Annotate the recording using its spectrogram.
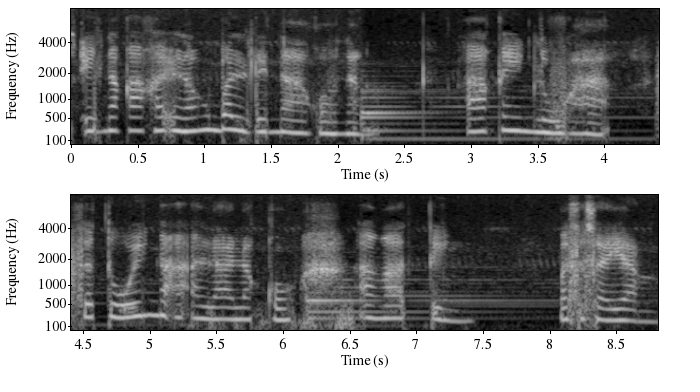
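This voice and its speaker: A woman talks at a very slow pace. Music plays in the background. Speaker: vlogger. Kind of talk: spoken word poetry performance. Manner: emotional, pleading.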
